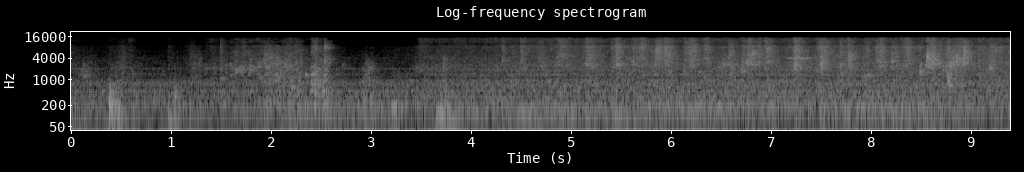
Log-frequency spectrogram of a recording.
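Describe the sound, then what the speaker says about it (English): Hands are washed under a running kitchen tap, giving a quiet, steady rush of water with soft splashing and a few faint knocks, heard alone without speech. "let me wash my hands"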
